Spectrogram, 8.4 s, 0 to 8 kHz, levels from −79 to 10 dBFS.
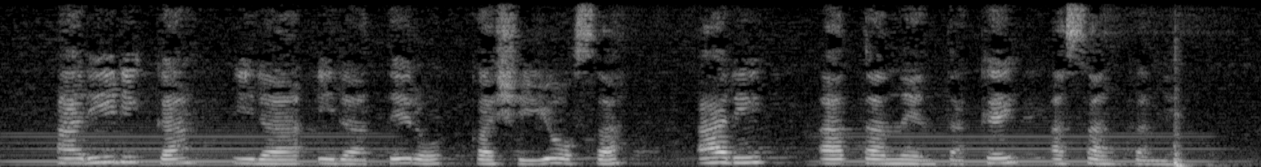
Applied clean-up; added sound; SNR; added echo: none; Bowed string instrument; 15 dB; reverberation time 1.6 s.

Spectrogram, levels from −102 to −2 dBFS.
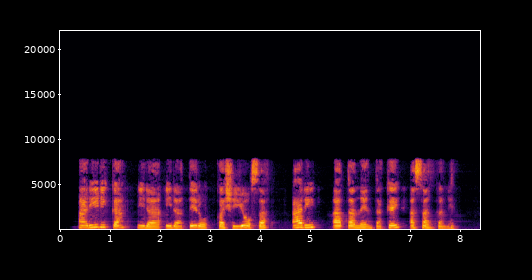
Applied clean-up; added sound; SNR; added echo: neural mask model DeepFilterNet 3.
